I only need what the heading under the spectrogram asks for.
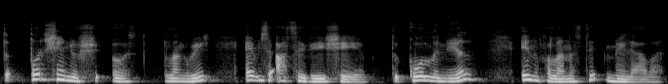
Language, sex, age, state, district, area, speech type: Kashmiri, male, 45-60, Jammu and Kashmir, Ganderbal, urban, spontaneous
